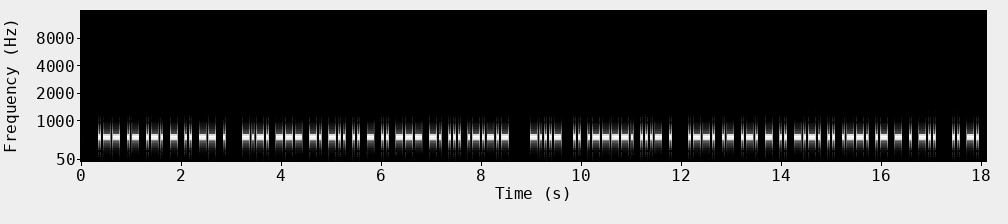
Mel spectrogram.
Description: Morse code, heard as a keyed tone, about 25 wpm, 600 Hz. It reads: WARTIME CONDITIONS. <BT> I'VE PARTICIPATED IN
